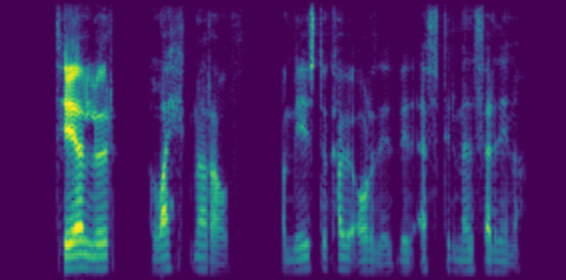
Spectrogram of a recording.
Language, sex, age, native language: Icelandic, male, 20-29, Icelandic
